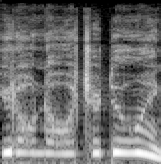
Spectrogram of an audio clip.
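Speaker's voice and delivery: high, soft, desperate pleading voice. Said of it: "And he's like".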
